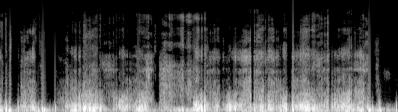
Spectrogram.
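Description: A stylus carves lettering into a solid, flat square slab of wet, unfired pale-yellow ceramic clay resting on a board, while the other hand holds the slab steady. The clip is a continuous run of soft, dull scraping and scratching strokes, mostly low and muffled, with occasional sharp little clicks and faint bright hiss as the tool drags through the clay.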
